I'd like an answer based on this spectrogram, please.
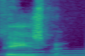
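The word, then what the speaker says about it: Theismann: He says, "Joe, how do you pronounce your last name?" He said, "It's Steman." He says, "No, actually it's pronounced the Heisman." I said, "No, no, my last name is pronounced Stemann." He said, "No, Joe, your last name is pronounced thighs."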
